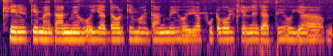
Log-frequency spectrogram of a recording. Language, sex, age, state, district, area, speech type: Hindi, female, 45-60, Bihar, Vaishali, urban, spontaneous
